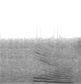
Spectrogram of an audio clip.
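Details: Male house cat indoors, a single clear descending meow lasting about half a second, starting high and sliding down smoothly, with a faint room hum behind it.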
